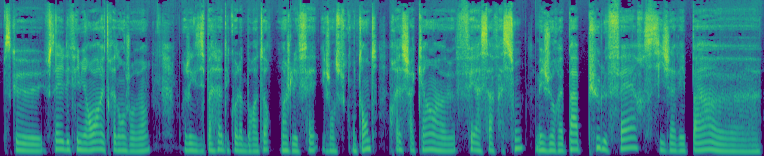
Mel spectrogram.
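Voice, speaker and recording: Frank woman, low voice, many fillers. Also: a little fast, a little mellow, no room sound, clean studio sound. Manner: earnest, frank, repeats herself and hesitates with many fillers. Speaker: lawyer and law firm partner. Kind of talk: podcast interview guest.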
